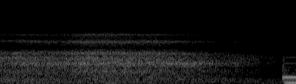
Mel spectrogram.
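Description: A slow, steady exhale during a lateral breathing exercise, counted out over five beats. A soft, airy rush of breath holds evenly for nearly three seconds, then breaks off abruptly.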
